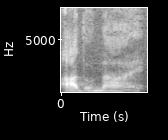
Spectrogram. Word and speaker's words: Adonai: you'd hey vav hey that of course is the name that we have for god that we pronounce adonai you'd hey and the letters add up to 26.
